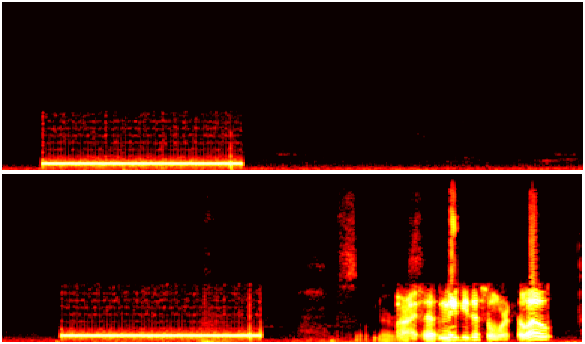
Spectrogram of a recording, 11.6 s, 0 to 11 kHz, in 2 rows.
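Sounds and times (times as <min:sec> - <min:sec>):
faint noise: 0:00.0 - 0:11.5
electronic ringback tones of an outgoing phone call: 0:00.4 - 0:02.4, 0:06.4 - 0:08.4
speech: 0:09.8 - 0:11.5.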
